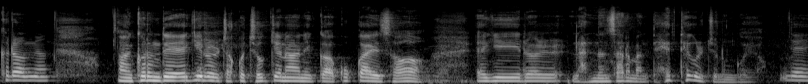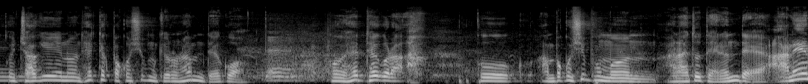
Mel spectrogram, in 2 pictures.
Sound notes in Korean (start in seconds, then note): 10.5 청중 웃음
